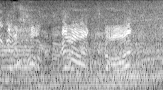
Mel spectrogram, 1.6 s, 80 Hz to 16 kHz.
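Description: A Baller ST SUV accelerates in GTA 5 Online, its engine rising in repeated revving sweeps under steady road noise.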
